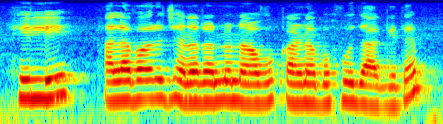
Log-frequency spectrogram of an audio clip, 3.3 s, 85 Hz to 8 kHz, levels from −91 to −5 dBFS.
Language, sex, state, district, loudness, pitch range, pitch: Kannada, female, Karnataka, Bangalore, -15 LUFS, 185-220 Hz, 200 Hz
